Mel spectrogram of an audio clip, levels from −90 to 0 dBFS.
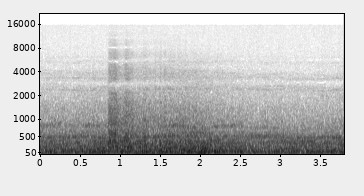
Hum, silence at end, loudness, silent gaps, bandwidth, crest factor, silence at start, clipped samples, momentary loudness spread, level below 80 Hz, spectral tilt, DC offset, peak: none; 0 s; -20 LUFS; none; 6.4 kHz; 12 dB; 0 s; under 0.1%; 6 LU; -22 dBFS; -10.5 dB/octave; under 0.1%; -4 dBFS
